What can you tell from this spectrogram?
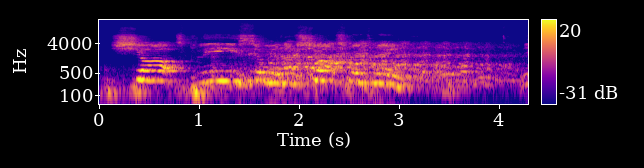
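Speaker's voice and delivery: high, loud, slow begging for shots with a laugh; desperate plea. Retold or imitated. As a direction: plead like your night depends on it. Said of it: "a desperate plea".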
